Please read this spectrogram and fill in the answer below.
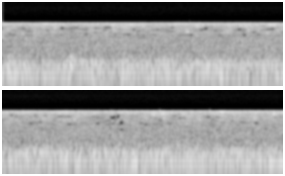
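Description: Reef aquarium's water circulation: a steady rush of moving water over a low, even pump hum.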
